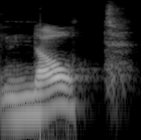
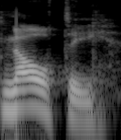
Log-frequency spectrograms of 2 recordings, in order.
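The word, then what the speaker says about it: Nolte: Nick Nol. How do you say is the E? Do you say the E?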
